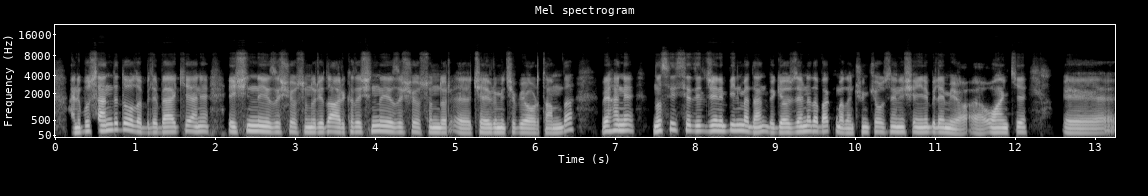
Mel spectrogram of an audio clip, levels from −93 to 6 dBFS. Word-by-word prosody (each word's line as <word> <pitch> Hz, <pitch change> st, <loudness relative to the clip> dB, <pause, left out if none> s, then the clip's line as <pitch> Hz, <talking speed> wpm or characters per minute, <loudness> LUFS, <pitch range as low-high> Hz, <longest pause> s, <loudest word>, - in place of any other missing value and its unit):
Hani, 125 Hz, +2 st, -1 dB
bu 155 Hz, -, 0 dB
sende 175 Hz, +5 st, +2 dB
de 195 Hz, -, +2 dB
olabilir. 130 Hz, -6 st, -1 dB
Belki, 135 Hz, +3 st, +2 dB
hani, 145 Hz, 0 st, 0 dB, 0.2 s
eşinle 155 Hz, +3 st, +2 dB
yazışıyorsundur 130 Hz, -2 st, +1 dB
ya 130 Hz, -, 0 dB
da 140 Hz, -, +3 dB
arkadaşınla 135 Hz, +4 st, 0 dB
yazışıyorsundur, 130 Hz, -3 st, 0 dB
eee, 115 Hz, -6 st, -2 dB
çevrim 120 Hz, -3 st, +2 dB
içi 125 Hz, 0 st, -2 dB
bir 120 Hz, -, 0 dB
ortamda 115 Hz, -, -1 dB, 0.3 s
ve, 150 Hz, -, +3 dB
hani, 170 Hz, +1 st, +2 dB, 0.2 s
nasıl 165 Hz, +7 st, +1 dB
hissedileceğini 155 Hz, -3 st, 0 dB
bilmeden 150 Hz, -5 st, +1 dB
ve 125 Hz, -, -1 dB
gözlerine 135 Hz, +4 st, +1 dB
de 150 Hz, -, +1 dB
bakmadan 130 Hz, -6 st, 0 dB
çünkü 135 Hz, +1 st, -3 dB
o 135 Hz, -1 st, -2 dB
senin 135 Hz, +1 st, +1 dB
şeyini 130 Hz, -1 st, +1 dB
bilemiyor, 120 Hz, -6 st, +1 dB
eee, 110 Hz, -, -4 dB
o 125 Hz, +4 st, 0 dB
anki, 125 Hz, +1 st, 0 dB, 0.4 s
eee, 110 Hz, -2 st, -3 dB
135 Hz, 165 wpm, -23 LUFS, 125-150 Hz, 0.4 s, da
